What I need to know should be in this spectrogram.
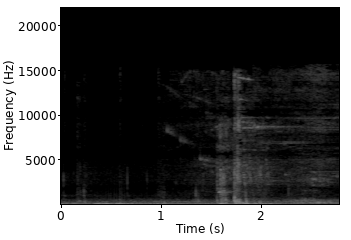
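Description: A bow string twangs as an arrow is loosed.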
